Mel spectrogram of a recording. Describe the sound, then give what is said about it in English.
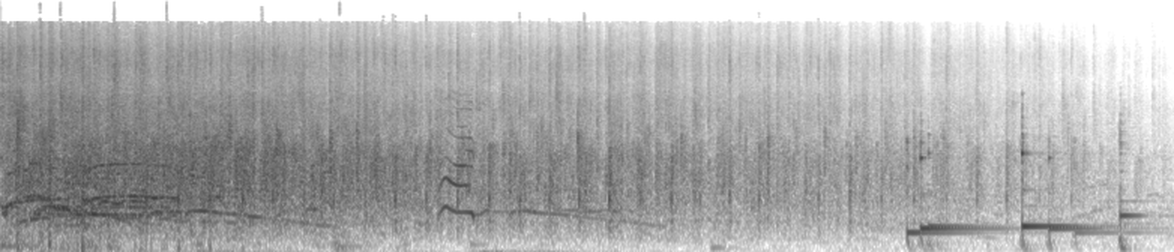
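Applause from an audience at the close of a year-end storytelling gathering, a dense, loud wash of clapping that gradually thins and softens, with a few voices mixed in early on. “give yourselves and all the helpers a big round of applause.”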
